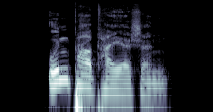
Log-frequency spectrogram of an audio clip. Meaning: inflection of Unparteiischer: 1. strong genitive/accusative singular 2. strong dative plural 3. weak/mixed genitive/dative/accusative singular 4. weak/mixed all-case plural
- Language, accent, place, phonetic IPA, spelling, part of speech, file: German, Germany, Berlin, [ˈʊnpaʁˌtaɪ̯ɪʃn̩], Unparteiischen, noun, De-Unparteiischen.ogg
